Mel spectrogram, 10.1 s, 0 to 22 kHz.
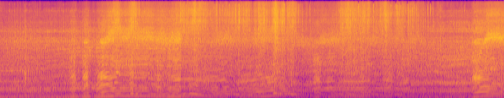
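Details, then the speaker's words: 25cc two-stroke string trimmer that stalled after five minutes, fixed by tucking the fuel line (no filter) down to the tank bottom: revs up and down cleanly without bogging; running normally. "yeah it works a lot better when you make sure that you have the the line in the gas uh whether it be a filter on it or not as long as it's you know resting on the bottom of the tank"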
